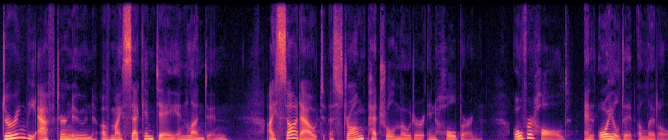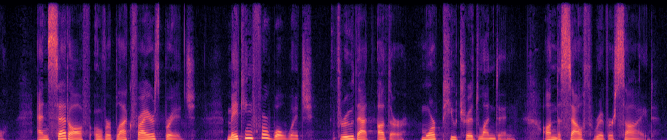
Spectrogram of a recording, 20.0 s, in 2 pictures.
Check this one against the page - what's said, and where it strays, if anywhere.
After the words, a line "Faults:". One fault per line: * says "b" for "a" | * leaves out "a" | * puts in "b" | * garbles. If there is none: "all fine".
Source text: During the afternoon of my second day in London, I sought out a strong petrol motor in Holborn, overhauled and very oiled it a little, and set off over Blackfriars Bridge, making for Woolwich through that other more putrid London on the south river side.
During the afternoon of my second day in London, I sought out a strong petrol motor in Holborn, overhauled and oiled it a little, and set off over Blackfriars Bridge, making for Woolwich through that other more putrid London on the south river side.
Faults:
* leaves out "very"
